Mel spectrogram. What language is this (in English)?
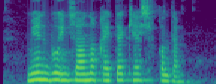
Uzbek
